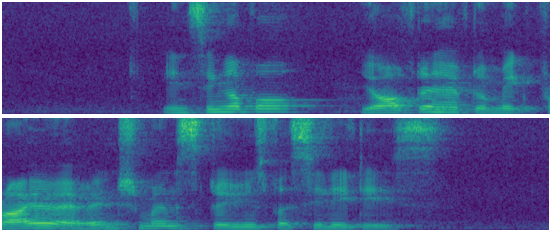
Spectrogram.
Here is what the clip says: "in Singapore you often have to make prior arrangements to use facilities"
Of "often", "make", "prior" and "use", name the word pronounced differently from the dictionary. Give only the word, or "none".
none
